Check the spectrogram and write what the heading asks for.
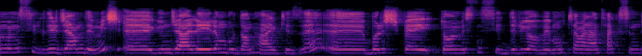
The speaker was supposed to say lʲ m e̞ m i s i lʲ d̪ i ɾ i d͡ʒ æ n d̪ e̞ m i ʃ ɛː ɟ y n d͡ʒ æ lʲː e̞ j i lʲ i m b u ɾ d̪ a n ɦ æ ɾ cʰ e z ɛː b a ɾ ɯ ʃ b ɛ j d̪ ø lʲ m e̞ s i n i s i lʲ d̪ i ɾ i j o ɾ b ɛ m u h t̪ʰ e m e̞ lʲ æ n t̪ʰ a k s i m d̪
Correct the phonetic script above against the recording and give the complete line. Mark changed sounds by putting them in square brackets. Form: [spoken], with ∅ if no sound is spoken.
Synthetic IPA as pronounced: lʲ m e̞ m i s i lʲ d̪ i ɾ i d͡ʒ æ [m] d̪ e̞ m i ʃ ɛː ɟ y n d͡ʒ æ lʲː e̞ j [e] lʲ i m b u ɾ d̪ a n ɦ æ ɾ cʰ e z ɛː b a ɾ ɯ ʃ b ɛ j d̪ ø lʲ m e̞ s i n i s i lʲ d̪ i ɾ i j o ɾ [v] ɛ m u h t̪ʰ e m e̞ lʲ æ n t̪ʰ a k s i m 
